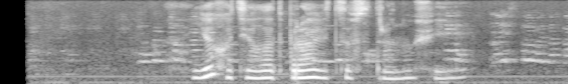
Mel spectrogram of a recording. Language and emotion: Russian, sad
